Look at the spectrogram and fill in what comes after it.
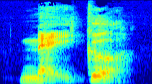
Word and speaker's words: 哪个: Note that 哪个, or you can pronounce it as 哪个, can also be expressed as 哪一个, or you could say 哪一个, with the same meaning and usage.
